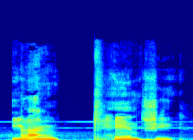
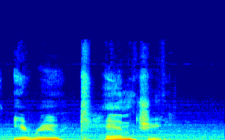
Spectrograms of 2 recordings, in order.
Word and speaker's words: Irukandji: Irukandji. That's how the game pronounces it. Irukandji.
